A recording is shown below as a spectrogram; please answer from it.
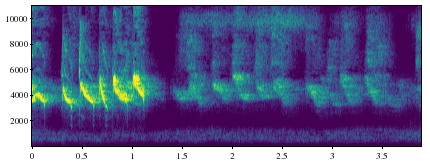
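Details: Sooty-headed bulbul, male, 10 July 2021: a loud second of rapid bright chirps, then a softer continuing warble over a steady low background noise.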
